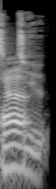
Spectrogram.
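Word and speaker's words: Duqu: Duku? – I've heard it's pronounced Duke. – Okay. Interesting. – But I always pronounced it Duku as well, but whatever.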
